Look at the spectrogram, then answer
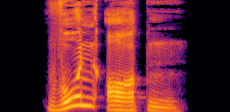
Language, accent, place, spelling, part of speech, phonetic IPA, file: German, Germany, Berlin, Wohnorten, noun, [ˈvoːnˌʔɔʁtn̩], De-Wohnorten.ogg
- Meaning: dative plural of Wohnort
